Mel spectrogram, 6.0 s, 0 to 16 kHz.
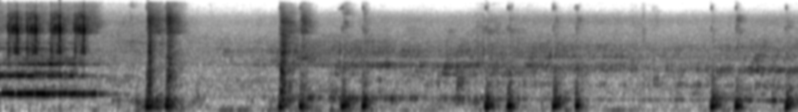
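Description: E257 series electric train rolling slowly past a station platform, its wheels knocking over the rail joints in quick pairs, one pair for each bogie, over a low rumble. The tones of a station platform jingle die out within the first second.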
